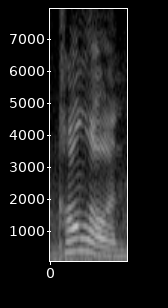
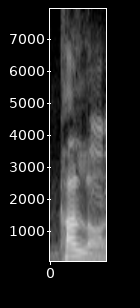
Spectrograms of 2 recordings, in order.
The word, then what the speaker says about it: Kanlaon: How you pronounce the name of this city? Kanglaon. Khanlaon.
